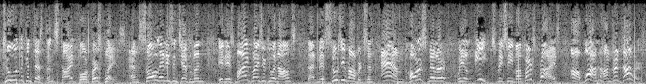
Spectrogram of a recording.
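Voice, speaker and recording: An actor playing a formal master of ceremonies at an amateur contest in a 1940s radio drama. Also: male voice, very high voice, big pitch swings, unhurried, few pauses, exaggerated voice. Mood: formal, proclaiming. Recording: muffled, noisy vintage radio.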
